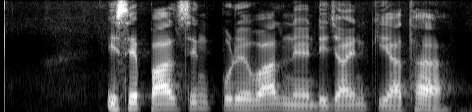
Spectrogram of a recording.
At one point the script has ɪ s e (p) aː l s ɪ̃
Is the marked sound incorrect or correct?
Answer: correct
